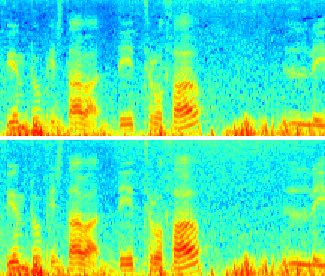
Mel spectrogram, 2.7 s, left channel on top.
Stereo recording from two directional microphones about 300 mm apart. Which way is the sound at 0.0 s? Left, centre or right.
Centre.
